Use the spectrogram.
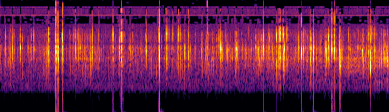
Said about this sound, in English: So what did you hear when you first knew you had success? The first sounds I heard was just sort of a kind of stirring, crackling noise that turned out to be the beetles moving.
